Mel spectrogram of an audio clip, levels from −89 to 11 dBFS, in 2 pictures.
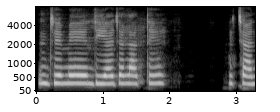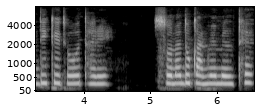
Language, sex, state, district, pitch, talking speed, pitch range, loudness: Chhattisgarhi, female, Chhattisgarh, Rajnandgaon, 285 Hz, 120 wpm, 275-290 Hz, -17 LUFS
